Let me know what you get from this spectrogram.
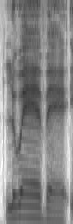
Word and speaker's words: Loewe: I don't know what goes on there, but I know it's pronounced Loewe, even though it looks like it should totally not be pronounced that way.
